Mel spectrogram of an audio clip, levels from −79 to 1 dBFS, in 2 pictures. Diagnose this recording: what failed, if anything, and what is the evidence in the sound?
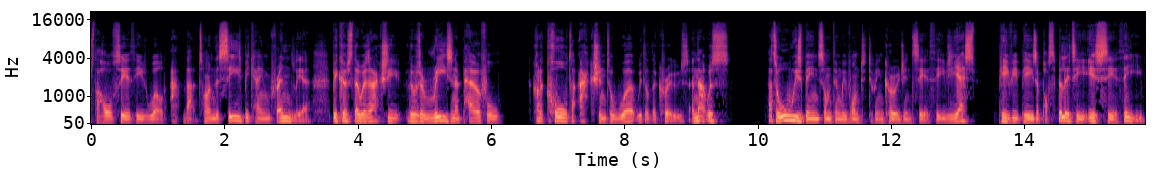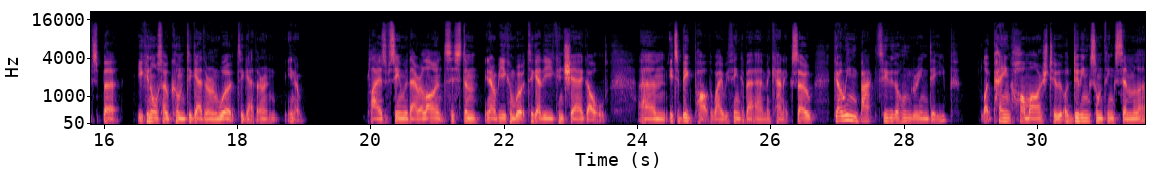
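Nothing has failed in this recording; no stage in the chain shows a fault. The background fades to silence during the longer pauses and comes back in time for each new phrase, so only very quiet sound is lost.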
